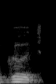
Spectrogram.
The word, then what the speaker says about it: good: Sem o prolongamento, né? E é good. Assim, o U é mais é mais da garganta, né?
